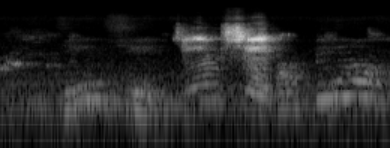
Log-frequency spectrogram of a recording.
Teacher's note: जबान का बीच और उसके मुकाबिल ऊपर का ताल्लु।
